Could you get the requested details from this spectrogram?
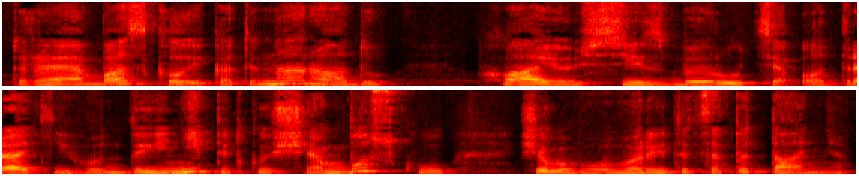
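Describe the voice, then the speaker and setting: A woman's voice: deep voice, expressive, moderate pace, gravelly, darkish tone, slightly rough, soft background music, exaggerated voice. A woman doing a pompous little creature judge. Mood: officious. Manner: pompous, clipped and officious. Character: stern self-important male storybook creature acting as judge.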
